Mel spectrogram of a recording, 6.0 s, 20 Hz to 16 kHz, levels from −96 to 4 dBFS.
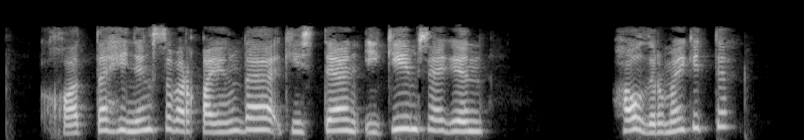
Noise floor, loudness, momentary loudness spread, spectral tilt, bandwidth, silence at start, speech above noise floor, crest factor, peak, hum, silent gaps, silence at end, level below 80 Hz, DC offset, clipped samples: under -90 dBFS; -17 LUFS; 9 LU; -0.5 dB/octave; 8.2 kHz; 0.35 s; over 72 dB; 18 dB; -2 dBFS; none; none; 0.55 s; -68 dBFS; under 0.1%; under 0.1%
